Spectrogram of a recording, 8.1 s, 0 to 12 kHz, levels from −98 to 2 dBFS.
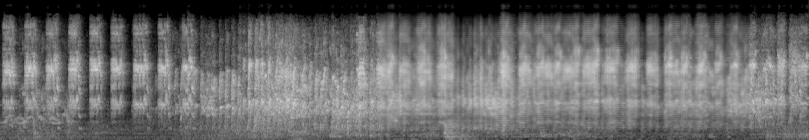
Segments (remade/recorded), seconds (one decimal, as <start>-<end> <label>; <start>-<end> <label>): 0.0-3.8 recorded; 3.8-7.5 remade; 7.5-8.1 recorded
